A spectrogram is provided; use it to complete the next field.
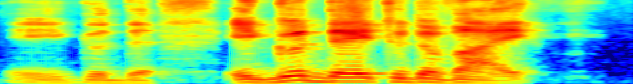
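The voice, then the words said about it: Put-on Russian accent. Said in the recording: “I don't really know if I can do a good Russian accent, but I'll try.”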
